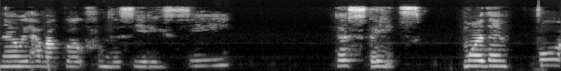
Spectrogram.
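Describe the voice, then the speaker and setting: With an American accent, a woman speaks at a high pitch and a fairly slow pace. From US South, New Orleans, Louisiana. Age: 20s. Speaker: student. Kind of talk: student presentation.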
